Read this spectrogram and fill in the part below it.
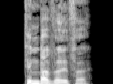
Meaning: nominative/accusative/genitive plural of Timberwolf
- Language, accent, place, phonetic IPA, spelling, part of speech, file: German, Germany, Berlin, [ˈtɪmbɐˌvœlfə], Timberwölfe, noun, De-Timberwölfe.ogg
